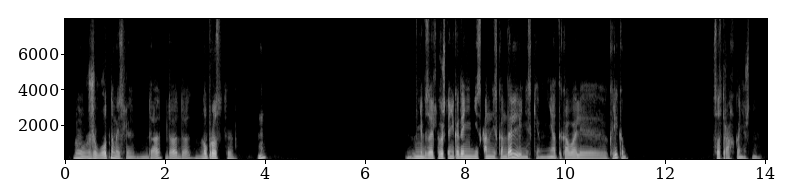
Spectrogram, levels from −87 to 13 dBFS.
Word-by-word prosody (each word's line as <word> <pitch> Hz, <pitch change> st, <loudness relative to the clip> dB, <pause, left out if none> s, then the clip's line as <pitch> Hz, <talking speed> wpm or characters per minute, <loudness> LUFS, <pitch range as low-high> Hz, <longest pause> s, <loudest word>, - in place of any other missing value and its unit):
Ну, 135 Hz, -5 st, 0 dB
животным, 125 Hz, -, +2 dB
если 115 Hz, -1 st, -4 dB
да 115 Hz, +4 st, -3 dB
да 120 Hz, +5 st, 0 dB
да. 125 Hz, +3 st, -6 dB
Ну, 130 Hz, +1 st, +1 dB
просто 120 Hz, -5 st, +3 dB, 0.5 s
мгм. 165 Hz, +8 st, -1 dB, 2.8 s
М, 125 Hz, -, -1 dB
не 120 Hz, -, +4 dB
обязательно. 120 Hz, +2 st, +2 dB
Вы 135 Hz, -, +8 dB
что, 130 Hz, -, -1 dB
никогда 130 Hz, +1 st, +4 dB
не 135 Hz, 0 st, +4 dB
не 130 Hz, -1 st, +2 dB
скан 130 Hz, +1 st, 0 dB
не 120 Hz, -, 0 dB
скандалили 130 Hz, -, +4 dB
ни 115 Hz, 0 st, -2 dB
с 100 Hz, -2 st, -9 dB
кем, 110 Hz, 0 st, -8 dB
не 120 Hz, -, -1 dB
атаковали, 120 Hz, 0 st, 0 dB, 0.5 s
а, -, -, -10 dB
криком? 135 Hz, -, -2 dB, 1.7 s
Со 125 Hz, -, +1 dB
страха, 110 Hz, -3 st, -7 dB
конечно. 110 Hz, 0 st, -7 dB
120 Hz, 130 wpm, -24 LUFS, 115-135 Hz, 2.8 s, Вы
